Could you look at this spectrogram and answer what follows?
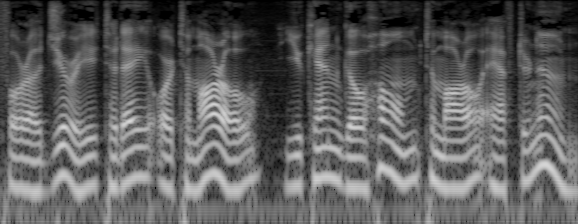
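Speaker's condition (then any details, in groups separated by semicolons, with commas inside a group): No condition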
